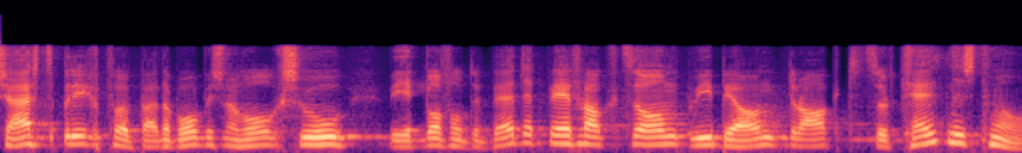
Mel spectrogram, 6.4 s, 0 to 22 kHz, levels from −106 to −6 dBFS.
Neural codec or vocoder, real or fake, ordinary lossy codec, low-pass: codec, 16 kHz, 0.5 kbps, X-Codec, HuBERT features, trained on balanced general audio; fake; none; 7.2 kHz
